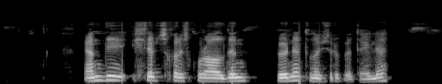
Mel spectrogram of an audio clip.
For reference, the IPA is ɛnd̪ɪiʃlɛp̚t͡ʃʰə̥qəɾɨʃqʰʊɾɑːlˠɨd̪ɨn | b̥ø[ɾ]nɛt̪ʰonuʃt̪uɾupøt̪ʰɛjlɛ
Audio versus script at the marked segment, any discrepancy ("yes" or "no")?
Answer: no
